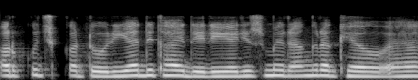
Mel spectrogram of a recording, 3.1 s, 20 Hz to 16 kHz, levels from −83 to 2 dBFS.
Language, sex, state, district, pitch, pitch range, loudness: Hindi, female, Chhattisgarh, Jashpur, 225 Hz, 210-235 Hz, -15 LUFS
